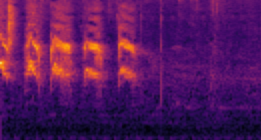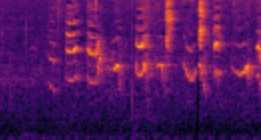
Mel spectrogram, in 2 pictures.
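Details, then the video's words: Pet Indian ringneck parrot sharing guava seeds with an Alexandrine parrot; bursts of short, sharp, ringing clicks and chirps, a rapid cluster at first, a quiet pause, then a brisk string of clipped notes to the end. "Parrot Natural Clicking Sounds"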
